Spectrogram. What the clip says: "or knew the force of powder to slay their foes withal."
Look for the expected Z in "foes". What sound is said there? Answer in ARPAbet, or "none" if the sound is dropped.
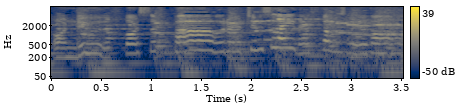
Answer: Z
